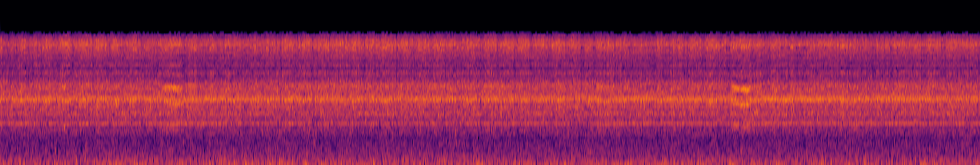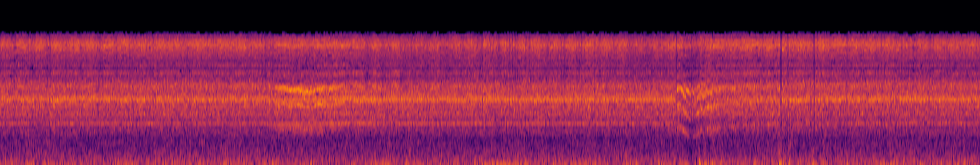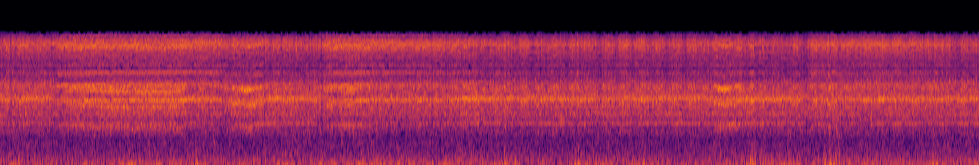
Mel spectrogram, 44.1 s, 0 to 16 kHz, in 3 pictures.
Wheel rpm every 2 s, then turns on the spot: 230, 230, 230, 230, 230, 230, 230, 230, 230, 230, 230, 230, 220, 230, 230, 220, 220, 230, 230, 230, 230, 230.
none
